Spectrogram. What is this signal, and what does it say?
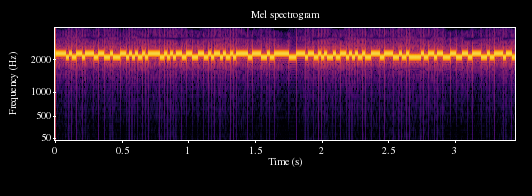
RTTY, about 45.45 baud. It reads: PRESIDENT FRANKLIN
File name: fsk170 / usnavy4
